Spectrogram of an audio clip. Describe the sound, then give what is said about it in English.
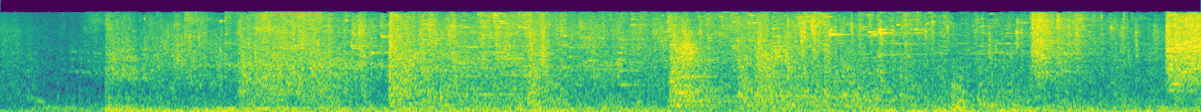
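Nearby cars and fuel explode into a huge fireball in a parking lot: a sudden loud burst after a short quiet moment, then a sustained, dense roar with crackling, rumbling surges that stays loud throughout. “Nearby cars and fuel explode into a huge fireball.”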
